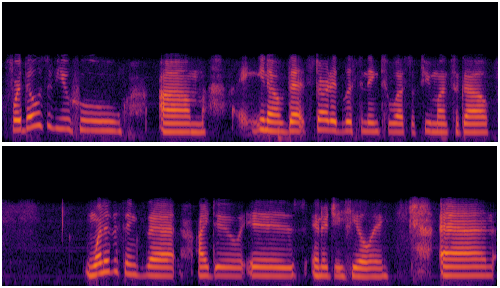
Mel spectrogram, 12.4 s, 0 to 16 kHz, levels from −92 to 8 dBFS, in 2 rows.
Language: English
